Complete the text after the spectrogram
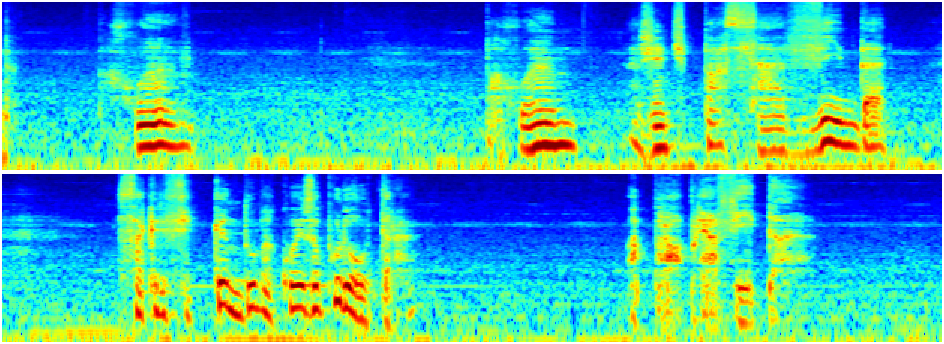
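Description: An elderly man speaks sternly and with force, close by.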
